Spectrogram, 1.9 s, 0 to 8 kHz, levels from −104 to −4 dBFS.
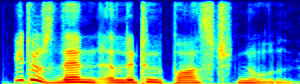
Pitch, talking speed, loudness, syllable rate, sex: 220 Hz, 225 wpm, -19 LUFS, 4.9 syllables/s, female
